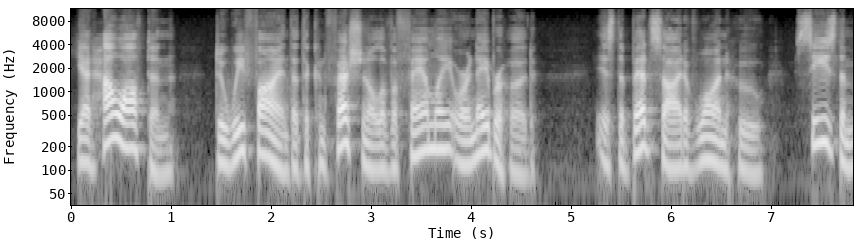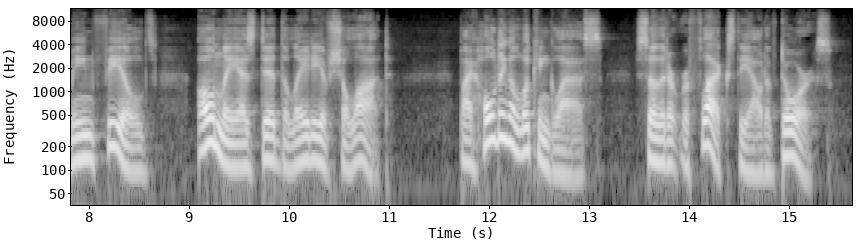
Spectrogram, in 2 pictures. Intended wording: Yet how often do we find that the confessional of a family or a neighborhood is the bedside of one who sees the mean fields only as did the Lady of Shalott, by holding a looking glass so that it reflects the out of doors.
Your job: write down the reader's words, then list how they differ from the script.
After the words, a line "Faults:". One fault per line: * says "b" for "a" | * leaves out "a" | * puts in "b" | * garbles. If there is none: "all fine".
Yet how often do we find that the confessional of a family or a neighborhood is the bedside of one who sees the mean fields only as did the Lady of Shalott, by holding a looking glass so that it reflects the out of doors.
Faults:
all fine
